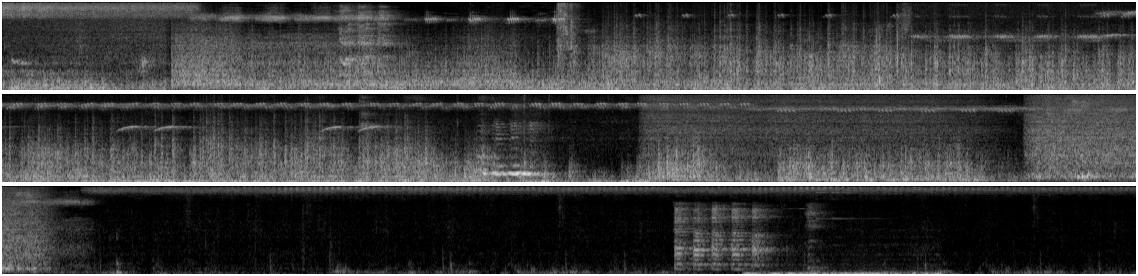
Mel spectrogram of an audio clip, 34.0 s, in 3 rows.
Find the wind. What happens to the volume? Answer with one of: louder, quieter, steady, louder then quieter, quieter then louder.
steady.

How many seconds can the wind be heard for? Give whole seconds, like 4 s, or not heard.
23 s.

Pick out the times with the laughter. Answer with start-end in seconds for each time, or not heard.
3.4-3.9, 16.1-16.8, 29.4-30.8.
